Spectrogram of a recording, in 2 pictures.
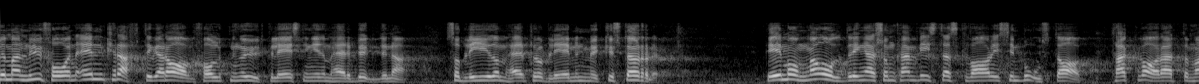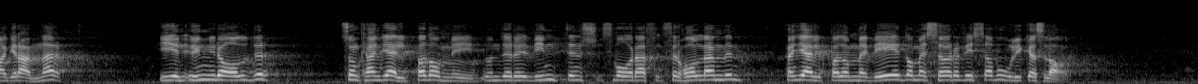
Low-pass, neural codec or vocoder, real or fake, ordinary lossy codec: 7.2 kHz; codec, 16 kHz, 4 kbps, FunCodec, trained on Chinese and English, 50 frames a second; fake; none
